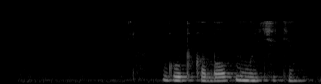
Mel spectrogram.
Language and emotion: Russian, neutral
